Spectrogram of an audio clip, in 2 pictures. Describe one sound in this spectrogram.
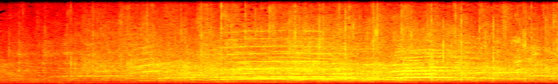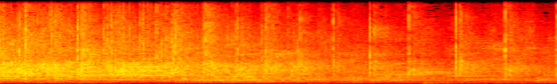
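A group of young men and women sing together through microphones in an echoing hall.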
